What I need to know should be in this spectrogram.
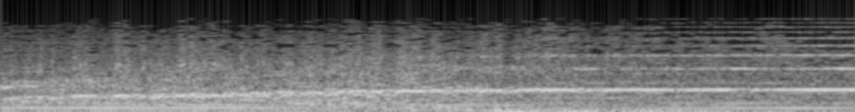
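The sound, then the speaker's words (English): An air raid siren wails through the whole stretch as a steady, loud, high tone that creeps slightly upward, layered over dense background noise with no pauses. “There's an unidentifiable noise washing her out. I don't know who that. It plays throughout the recording at a high frequency, suggesting an air raid siren of some sort.”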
